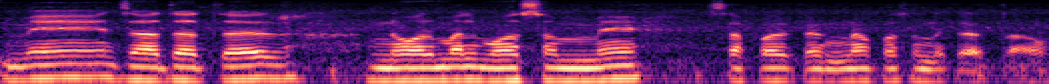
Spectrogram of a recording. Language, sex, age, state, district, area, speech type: Urdu, male, 45-60, Uttar Pradesh, Muzaffarnagar, urban, spontaneous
